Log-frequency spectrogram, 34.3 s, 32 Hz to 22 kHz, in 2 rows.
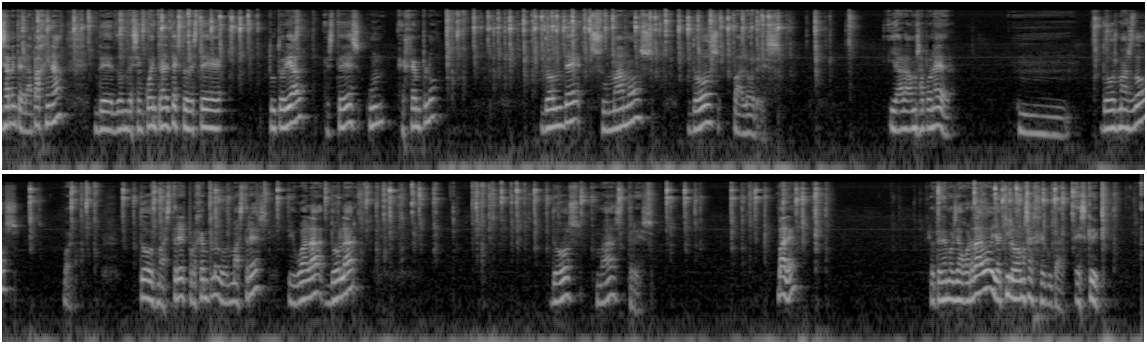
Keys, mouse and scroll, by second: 0.1-4.6 typing, 6.7-12.2 typing, 16.4 typing, 17.6-29.6 typing, 28.5 Escape, 31.7 super+h, 31.8-33.8 typing.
